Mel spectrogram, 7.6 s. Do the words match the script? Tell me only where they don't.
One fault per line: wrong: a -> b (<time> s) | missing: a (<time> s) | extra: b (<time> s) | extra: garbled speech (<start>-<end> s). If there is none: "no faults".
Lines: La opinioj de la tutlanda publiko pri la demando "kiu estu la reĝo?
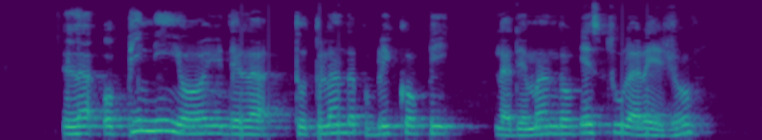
missing: kiu (5.7 s)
